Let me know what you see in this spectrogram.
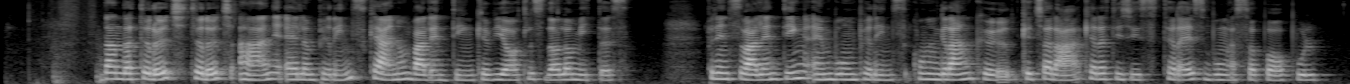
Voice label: Badia, La Villa, F; Stimolo 1; La Villa (F, 2001); Stimoli raccolti autonomamente nel quadro del lavoro di ricerca; Stimoli principali

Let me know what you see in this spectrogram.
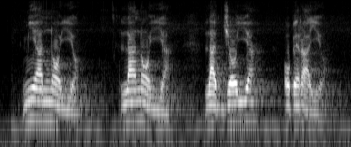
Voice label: Semivocale I Lecce

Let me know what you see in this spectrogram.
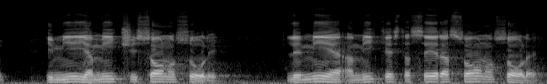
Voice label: O chiuso Cagliari

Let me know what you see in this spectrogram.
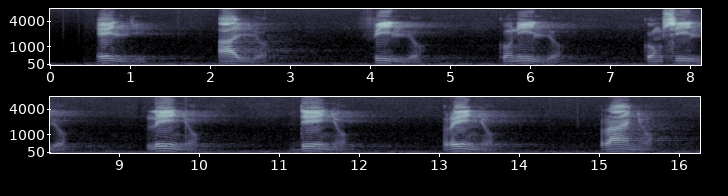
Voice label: Fonemi Lunghi Torino

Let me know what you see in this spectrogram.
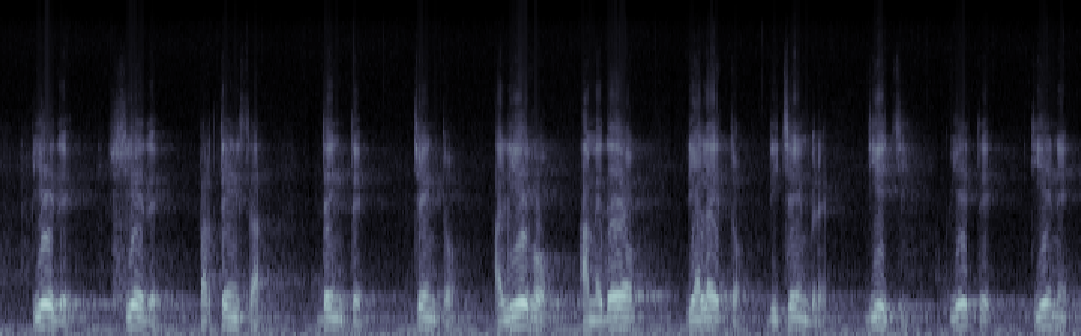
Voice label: E Aperto Padova

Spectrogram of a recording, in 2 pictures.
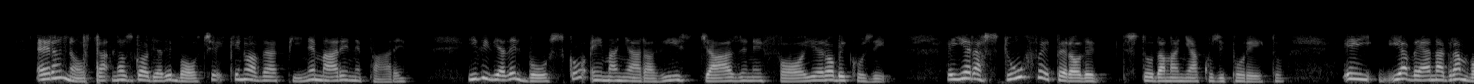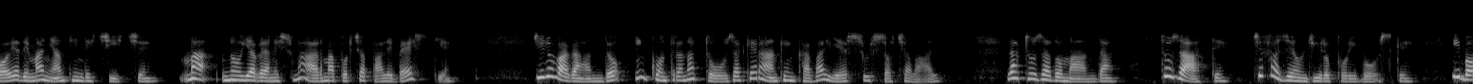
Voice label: Auronzo, Auronzo di Cadore, F; Stimolo 2 - Auronzo di Cadore (F, 1972)

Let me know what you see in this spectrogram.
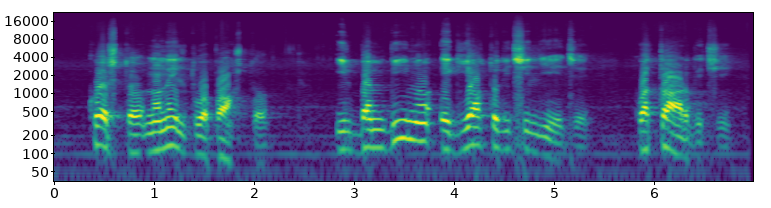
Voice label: O chiuso Bologna

